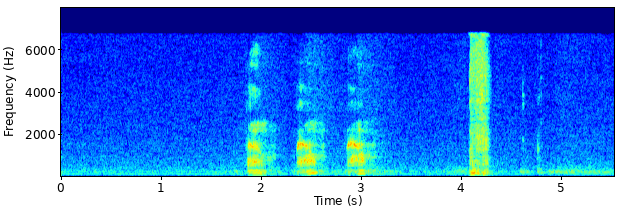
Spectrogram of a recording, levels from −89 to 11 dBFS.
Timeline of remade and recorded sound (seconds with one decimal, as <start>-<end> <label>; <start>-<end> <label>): 0.0-5.5 recorded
